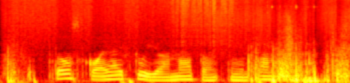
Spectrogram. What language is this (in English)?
Kalenjin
